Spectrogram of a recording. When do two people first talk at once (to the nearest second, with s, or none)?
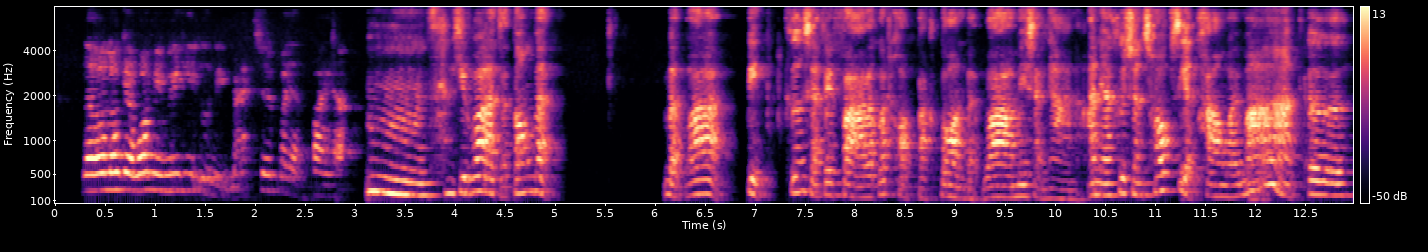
none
